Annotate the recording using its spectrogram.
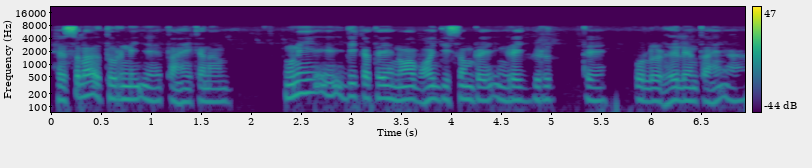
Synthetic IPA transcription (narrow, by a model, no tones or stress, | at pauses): hɛslaət̪uɾnic̚ɛt̪aɦɛ̃kanam | uniid̪ikat̪ɛnɔwabʱɔ̃d̪isɔmɾɛiŋɡɾed͡ʒbiɾud̪̚ʱ | t̪ɛpɔləɽ̤ɦəlɛnt̪aɦɛ̃ʔa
